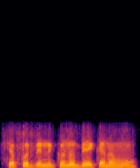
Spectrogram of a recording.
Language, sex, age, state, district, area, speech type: Kannada, male, 30-45, Karnataka, Chamarajanagar, rural, conversation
